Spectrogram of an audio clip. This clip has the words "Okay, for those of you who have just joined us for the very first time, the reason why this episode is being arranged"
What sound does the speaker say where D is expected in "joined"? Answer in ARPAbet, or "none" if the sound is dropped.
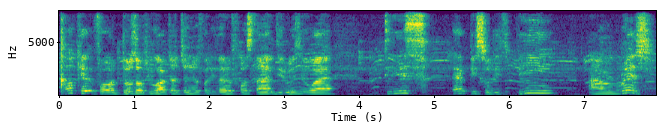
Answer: none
